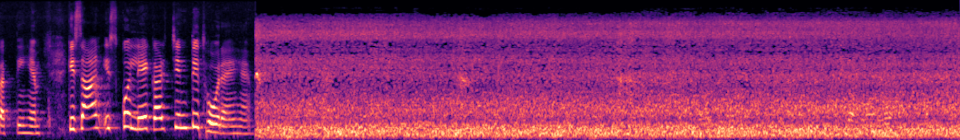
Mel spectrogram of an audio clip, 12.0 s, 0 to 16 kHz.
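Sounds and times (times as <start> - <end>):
flooded river rushing: 3.2 - 12.0.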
